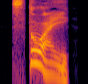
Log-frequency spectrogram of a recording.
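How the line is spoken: Shrill dwarf squeal. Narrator (Russian): взвизгнул карлик

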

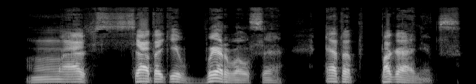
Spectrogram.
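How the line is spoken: Displeased hiss. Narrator (Russian): недовольно прошипел мертвец

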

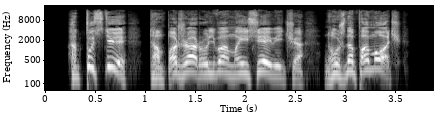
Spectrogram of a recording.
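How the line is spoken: Passerby yelling. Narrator (Russian): завопил прохожий

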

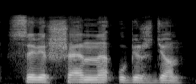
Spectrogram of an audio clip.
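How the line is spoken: Clipped emphatic. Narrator (Russian): отчеканил Джо

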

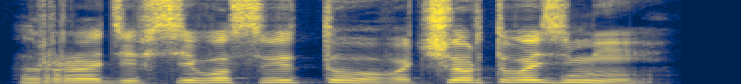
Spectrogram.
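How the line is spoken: Growl. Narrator (Russian): прорычал Макс

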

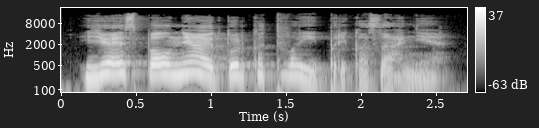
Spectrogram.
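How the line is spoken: Angry growl. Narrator (Russian): гневно прорычал он

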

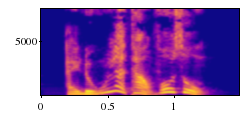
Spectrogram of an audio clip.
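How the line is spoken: Angry. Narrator (Vietnamese): Mi tức giận nói

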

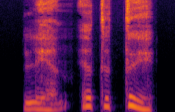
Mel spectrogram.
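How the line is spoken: Near-tearful exclamation. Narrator (Russian): Едва ли не плача воскликнул Тоби

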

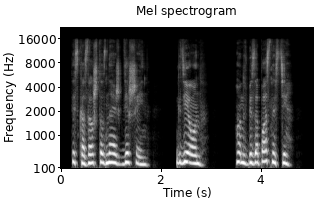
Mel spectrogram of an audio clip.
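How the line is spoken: Dry, hoarse voice. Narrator (Russian): Ее голос звучал сухо и хрипло

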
